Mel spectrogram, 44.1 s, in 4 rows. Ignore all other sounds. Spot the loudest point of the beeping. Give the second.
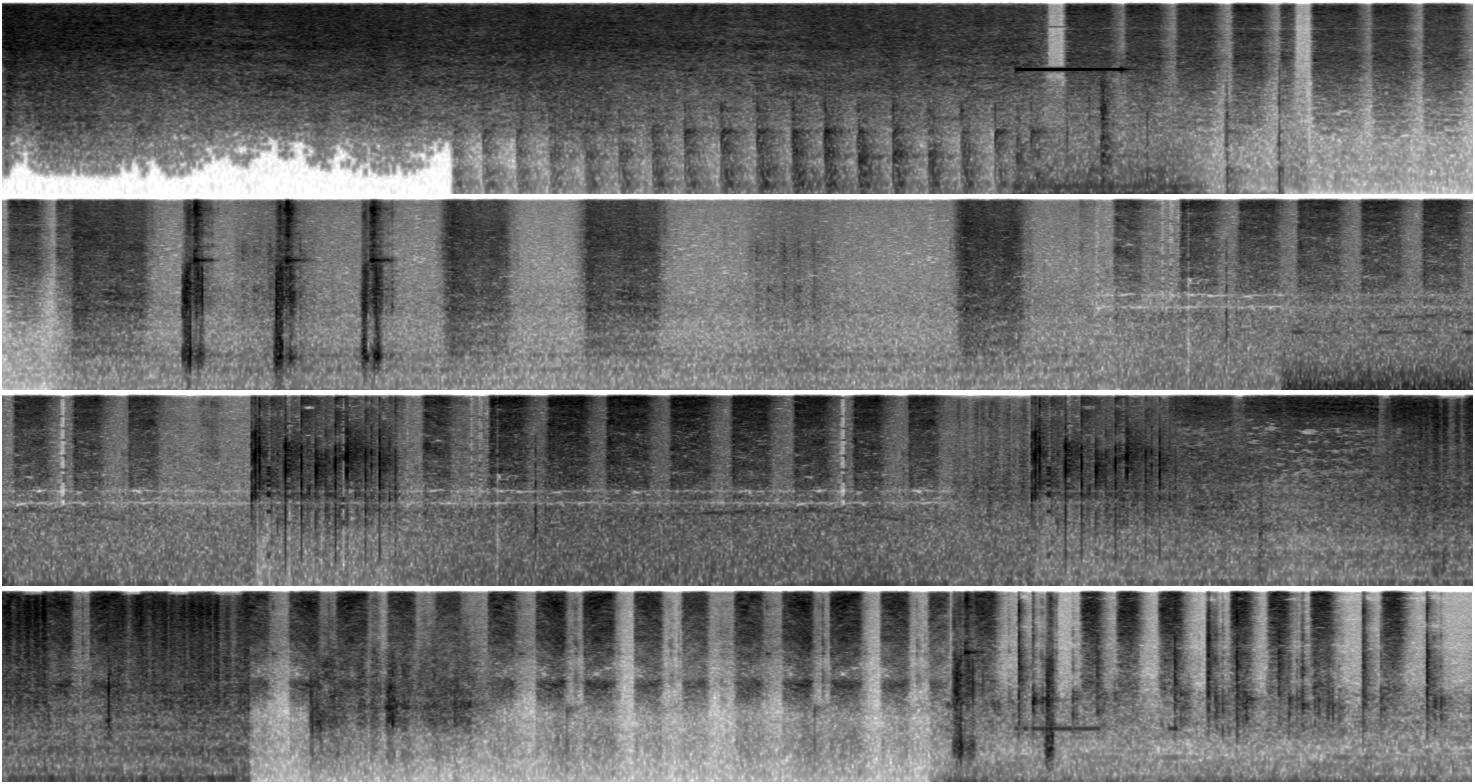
8 s.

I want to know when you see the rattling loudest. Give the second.
13 s.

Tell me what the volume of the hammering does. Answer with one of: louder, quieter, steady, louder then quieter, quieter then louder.
louder then quieter.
